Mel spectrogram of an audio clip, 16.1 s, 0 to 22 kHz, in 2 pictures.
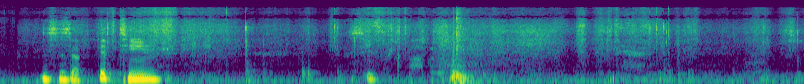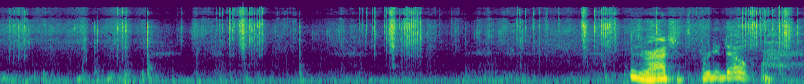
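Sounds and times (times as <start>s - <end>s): ratchet clicking and rattling: 6.4s - 16.0s.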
